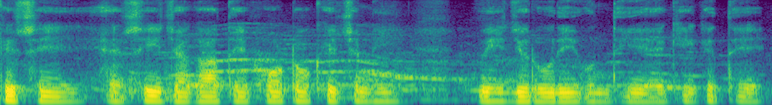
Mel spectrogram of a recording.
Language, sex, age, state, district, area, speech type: Punjabi, male, 45-60, Punjab, Jalandhar, urban, spontaneous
